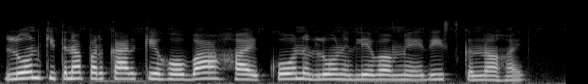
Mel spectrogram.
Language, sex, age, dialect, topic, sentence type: Magahi, female, 46-50, Central/Standard, banking, question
